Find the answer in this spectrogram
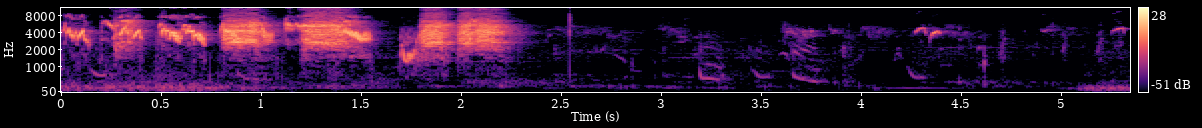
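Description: Irani jal singing: a run of loud, harsh, high-pitched bursts of rapid chatter for two seconds, then scattered soft chirps and short whistled notes.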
